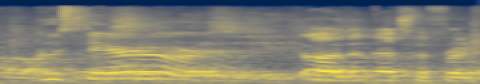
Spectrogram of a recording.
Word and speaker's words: Gustaire: So you're playing with a band, I haven't heard of them before, but they're called Gustaire, or? That's the French pronunciation.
